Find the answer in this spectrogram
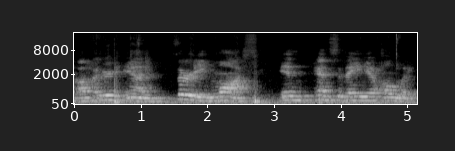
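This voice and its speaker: A woman of medium pitch speaks very slowly with lively intonation. Noticeable background noise and audible room echo surround her. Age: 80s+. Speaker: audience member at town hall. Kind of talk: public comment at town hall. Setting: town hall meeting. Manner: halting.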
